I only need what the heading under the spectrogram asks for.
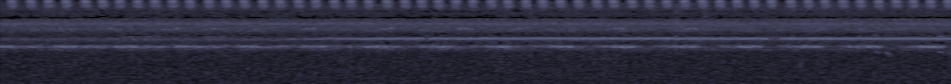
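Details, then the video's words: Outdoor evening chorus of crickets by a deck: steady pulsed chirps about every half second layered over a faint constant high-pitched trill and thick, uniform background hiss. "Chihuahua Puppy Laying On Deck with Cricket Sounds"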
